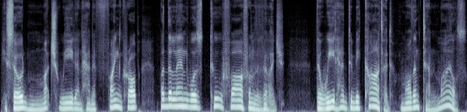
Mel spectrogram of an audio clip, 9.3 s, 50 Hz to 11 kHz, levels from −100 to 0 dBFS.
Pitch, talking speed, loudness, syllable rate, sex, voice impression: 125 Hz, 175 wpm, -17 LUFS, 4.2 syllables/s, male, very masculine, very adult-like, very middle-aged, slightly old, very thick, slightly relaxed, very powerful, slightly dark, soft, slightly muffled, fluent, very cool, intellectual, very sincere, very calm, very mature, very friendly, very reassuring, unique, slightly elegant, wild, slightly sweet, slightly lively, very kind, modest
